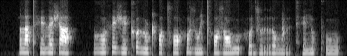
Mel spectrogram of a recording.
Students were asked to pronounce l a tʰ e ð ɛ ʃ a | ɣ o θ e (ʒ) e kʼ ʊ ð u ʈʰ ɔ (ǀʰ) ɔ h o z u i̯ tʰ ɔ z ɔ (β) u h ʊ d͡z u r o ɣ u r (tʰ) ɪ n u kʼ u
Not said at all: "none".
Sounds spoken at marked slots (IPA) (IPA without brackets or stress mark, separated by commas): ʒ, tʰ, β, tʰ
